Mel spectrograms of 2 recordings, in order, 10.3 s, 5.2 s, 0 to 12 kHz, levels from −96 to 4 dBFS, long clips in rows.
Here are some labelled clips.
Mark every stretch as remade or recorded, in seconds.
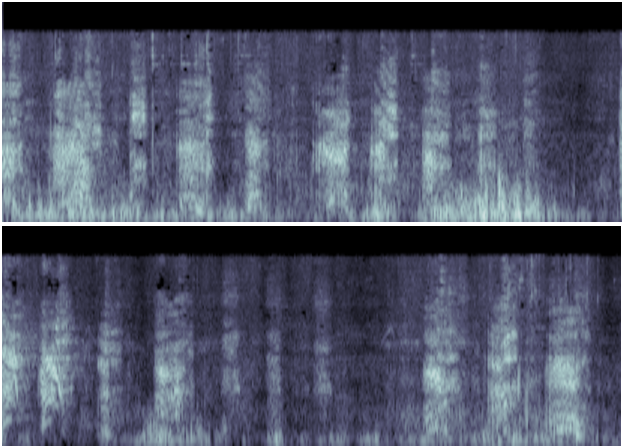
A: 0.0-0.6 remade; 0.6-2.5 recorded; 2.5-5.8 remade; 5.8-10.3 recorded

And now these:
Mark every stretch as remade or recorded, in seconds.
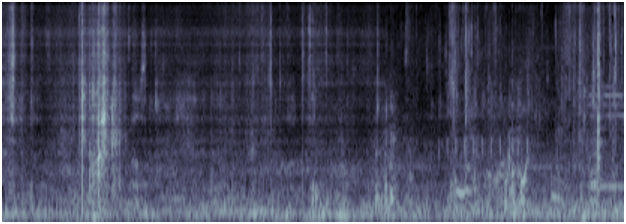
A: 0.0-3.2 remade; 3.2-5.2 recorded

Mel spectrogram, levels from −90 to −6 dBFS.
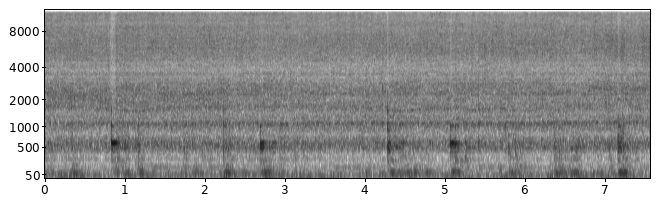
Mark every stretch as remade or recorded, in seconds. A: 0.0-2.8 recorded; 2.8-4.3 remade; 4.3-7.6 recorded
